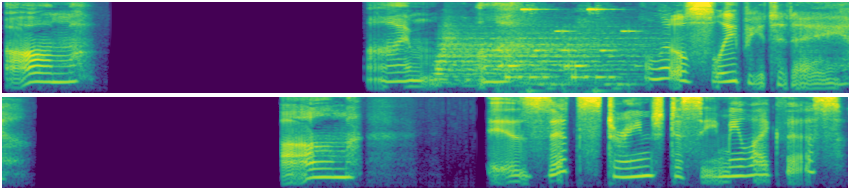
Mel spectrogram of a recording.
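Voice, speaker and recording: High-pitched, bashful anime goddess girl. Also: expressive, gravelly, a little hiss or hum, heavily acted. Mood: sleepy, bashful. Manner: hesitant, bashful, halting. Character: shy, flustered young goddess girl, soft-spoken, easily embarrassed. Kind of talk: anime video game voice acting, addressing the player.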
